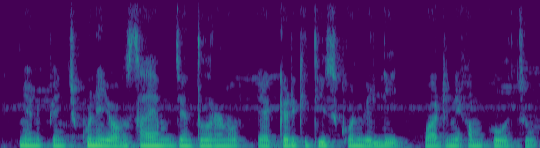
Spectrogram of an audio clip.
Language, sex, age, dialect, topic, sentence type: Telugu, male, 25-30, Central/Coastal, agriculture, question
